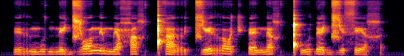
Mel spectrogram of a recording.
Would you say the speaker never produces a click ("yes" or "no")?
no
